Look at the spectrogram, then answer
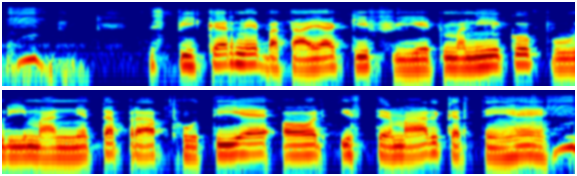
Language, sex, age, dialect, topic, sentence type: Hindi, male, 18-24, Kanauji Braj Bhasha, banking, statement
